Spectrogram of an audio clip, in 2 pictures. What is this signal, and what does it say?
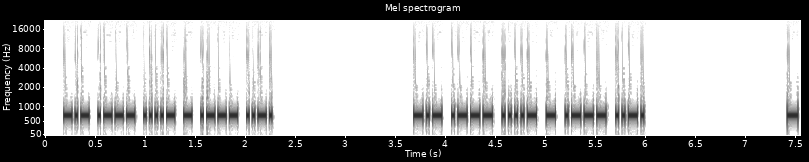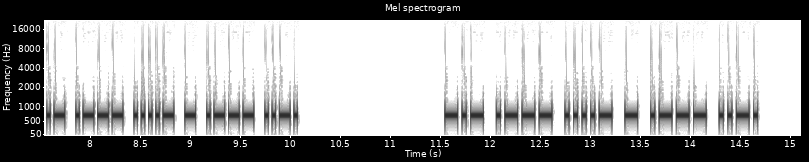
Morse code, heard as a keyed tone, about 36 wpm, 700 Hz. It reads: KJ4TJF KJ4TJF KJ4TJF KJ4TJF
